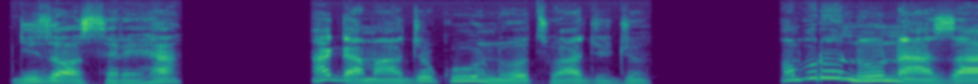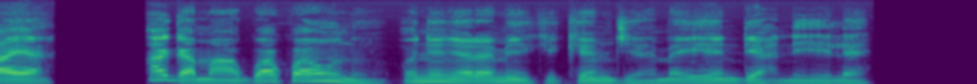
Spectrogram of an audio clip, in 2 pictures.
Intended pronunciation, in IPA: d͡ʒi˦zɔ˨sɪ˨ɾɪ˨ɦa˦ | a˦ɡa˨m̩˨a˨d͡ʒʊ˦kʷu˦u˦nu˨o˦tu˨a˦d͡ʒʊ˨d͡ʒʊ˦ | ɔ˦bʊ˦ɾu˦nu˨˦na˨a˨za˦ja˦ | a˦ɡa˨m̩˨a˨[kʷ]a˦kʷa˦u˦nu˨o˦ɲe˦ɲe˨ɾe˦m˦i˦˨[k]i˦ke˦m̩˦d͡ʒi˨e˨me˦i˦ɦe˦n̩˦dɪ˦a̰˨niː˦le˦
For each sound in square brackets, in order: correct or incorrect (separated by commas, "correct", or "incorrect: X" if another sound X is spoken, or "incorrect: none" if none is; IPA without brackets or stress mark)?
incorrect: ɡʷ, correct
